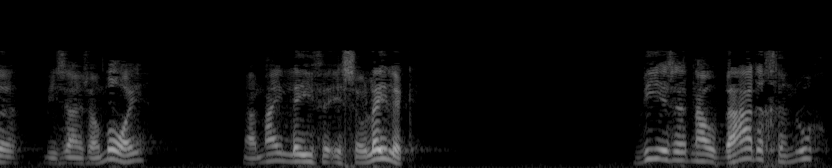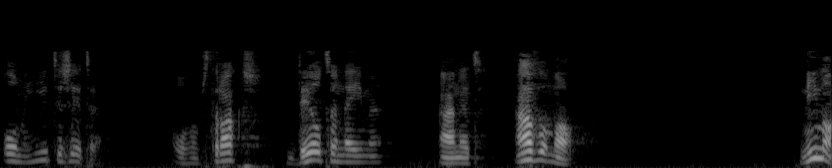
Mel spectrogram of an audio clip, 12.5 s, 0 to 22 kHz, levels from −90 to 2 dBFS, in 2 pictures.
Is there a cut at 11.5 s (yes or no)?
no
